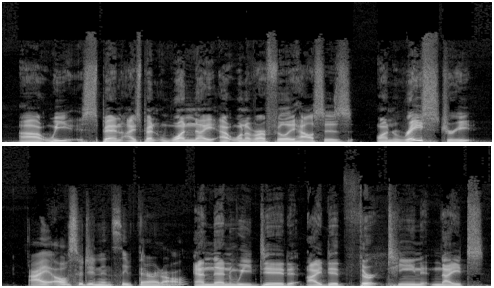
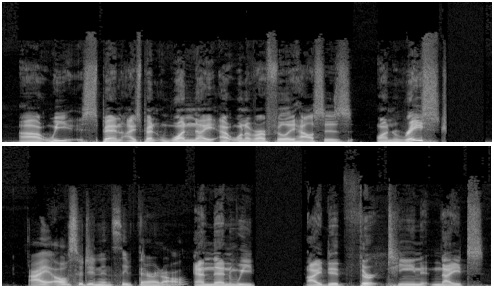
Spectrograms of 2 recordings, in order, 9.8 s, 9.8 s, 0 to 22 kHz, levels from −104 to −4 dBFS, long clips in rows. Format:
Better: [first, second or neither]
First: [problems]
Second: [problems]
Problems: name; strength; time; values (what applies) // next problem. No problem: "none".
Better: first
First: none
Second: audio cutting out; at 4.5 s and at 7.5 s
